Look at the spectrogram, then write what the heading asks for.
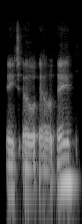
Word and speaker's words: hola: bit harder in spanish the h's do not have a sound they are silent this is like going back to ola i spelled um h-o-l-a h doesn't have a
